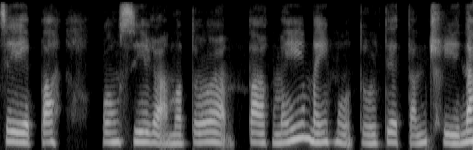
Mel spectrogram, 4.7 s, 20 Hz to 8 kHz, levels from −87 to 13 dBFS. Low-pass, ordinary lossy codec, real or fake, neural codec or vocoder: 7.2 kHz; none; fake; codec, 24 kHz, 3 kbps, HILCodec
